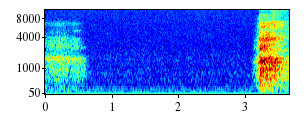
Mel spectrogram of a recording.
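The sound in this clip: A voice imitates the gasping breath of a crucified person pushing up to catch air. A soft breathy exhale is followed by near-silence, then one loud, sharp, rasping gasp.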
